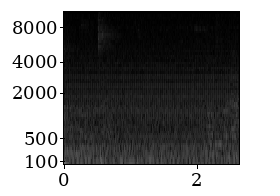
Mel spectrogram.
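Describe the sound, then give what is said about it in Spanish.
A steady, low electrical hum from an air conditioner drones on evenly throughout, with no speech and only a faint brief hiss partway through. “Ah, es que entre el aire acondicionado y eso la distancia.”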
